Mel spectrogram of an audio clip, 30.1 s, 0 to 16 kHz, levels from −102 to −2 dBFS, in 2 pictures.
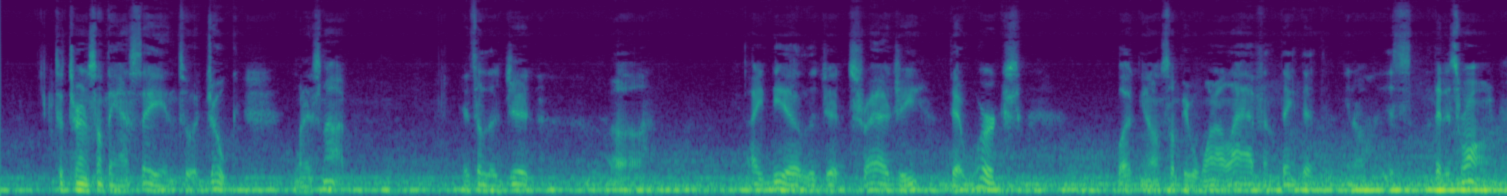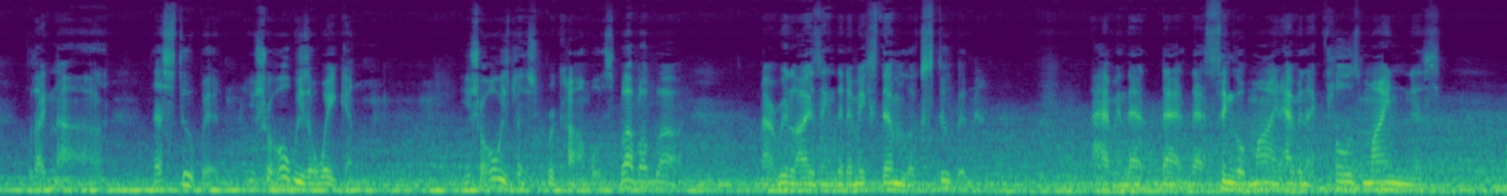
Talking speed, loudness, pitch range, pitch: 145 wpm, -27 LUFS, 115-125 Hz, 120 Hz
